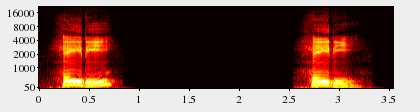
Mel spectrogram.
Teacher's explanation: most Americans would probably pronounce a T more like an R or a D. It's actually called a flap consonant if you want to get technical.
